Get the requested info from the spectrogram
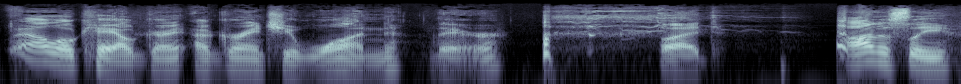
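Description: A middle-aged or older man co-hosting a radio show in casual banter, with a halting, wry way of talking. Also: medium pitch, sing-song, fairly bright tone.

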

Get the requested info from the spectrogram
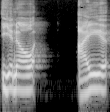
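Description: A man in his thirties with a Wisconsin accent, hosting a podcast in a relaxed, meandering way. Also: fairly high pitch, extremely slow, clear, resonant tone. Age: 30s. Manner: relaxed, meandering, hesitant with "um" and restarts. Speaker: podcast host. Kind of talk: casual podcast interview.

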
